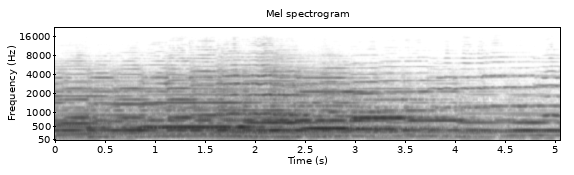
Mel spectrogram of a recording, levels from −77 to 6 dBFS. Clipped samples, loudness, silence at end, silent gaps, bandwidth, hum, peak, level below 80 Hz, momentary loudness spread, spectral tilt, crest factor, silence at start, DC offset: under 0.1%; -15 LUFS; 0 s; none; 13 kHz; none; -2 dBFS; -46 dBFS; 9 LU; -6 dB/octave; 12 dB; 0 s; under 0.1%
